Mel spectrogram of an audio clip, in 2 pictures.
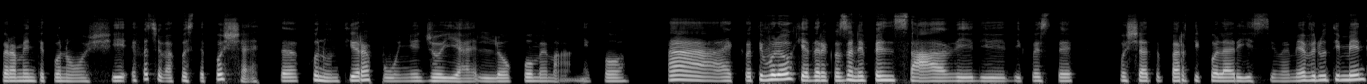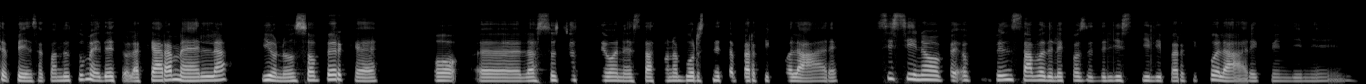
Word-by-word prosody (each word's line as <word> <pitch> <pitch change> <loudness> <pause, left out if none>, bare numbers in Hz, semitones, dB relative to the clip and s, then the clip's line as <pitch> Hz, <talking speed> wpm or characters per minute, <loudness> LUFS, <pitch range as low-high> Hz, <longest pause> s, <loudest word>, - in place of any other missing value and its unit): Sicuramente 165 0 +2
conosci, 155 +1 -2
e 190 - -8
faceva 195 -9 -3
queste 155 0 -4
pochette 165 - -1
con 200 -3 +4
un 155 -1 -1
tirapugni 160 -3 +1
gioiello 150 -2 +1
come 160 -2 0
manico. 155 0 -6 0.4
Ah, 190 -6 +4
ecco, 170 +1 -2
ti 190 +4 +1
volevo 225 +4 +10
chiedere 190 -6 +4
cosa 180 +3 +3
ne 190 -1 +5
pensavi 165 -4 +3
di 155 -1 -1
di 160 -1 -8
queste 165 0 -3 0.4
pochette 175 -1 -1
particolarissime. 165 -2 0
Mi 170 - -1
è 185 - +4
venuto 200 +2 +3
in 205 - +3
mente, 215 +1 +5
pensa, 165 -2 -3
quando 175 +2 -3
tu 220 +4 -5
mi 235 - +2
hai 180 - 0
detto 185 0 -2
la 160 - -2
caramella, 185 +1 +2 0.3
io 205 -2 +3
non 165 +1 -2
so 190 +3 -1
perché 190 -8 -1 0.5
ho 180 -1 0 0.2
ehm, 160 -1 -2
l'associazione 180 0 -4
è - - -3
stata 165 +1 -4
una 180 0 -2
borsetta 185 +1 -3
particolare. 165 -2 -4 0.3
Sì, 270 - -6
sì, 245 -2 -1
no 215 -2 +2
pe 185 -3 -5
ho 200 - -3 0.2
pensavo 205 -1 -1
a - - +2
delle 180 -1 -2
cose, 180 -2 -7
degli 175 +2 -5
stili 175 0 -7
particolari, 165 -1 -4
quindi 155 -1 -14
mi 165 +4 -17
175 Hz, 140 wpm, -22 LUFS, 160-190 Hz, 0.5 s, volevo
